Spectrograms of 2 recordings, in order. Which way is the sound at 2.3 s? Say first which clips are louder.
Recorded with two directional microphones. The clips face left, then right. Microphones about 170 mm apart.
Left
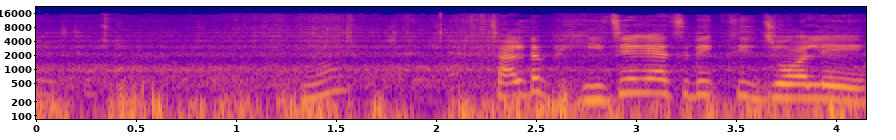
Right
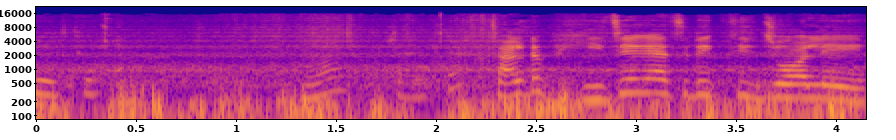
Left 4 dB; 50° left (ahead or behind).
